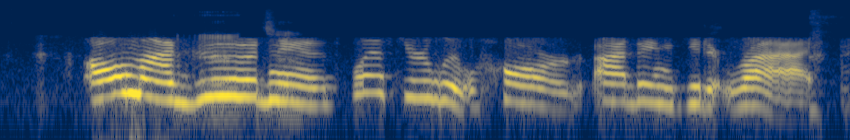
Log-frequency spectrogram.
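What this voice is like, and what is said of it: Put-on southern American accent. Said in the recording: “sounded like a southern grandmother ... more like a southern belle”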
